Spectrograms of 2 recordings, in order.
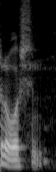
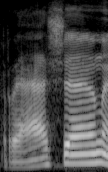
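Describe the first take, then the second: First: The first vowel is an 'o' sound. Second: The first vowel is an 'e' sound. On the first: This is the name as it really is. The speaker calls it right. "నా పేరు రోషన్" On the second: This is how someone else mispronounced the name. The speaker calls it wrong. "గట్టిగా వినిపించి రేషన్ అనేవాడు"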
